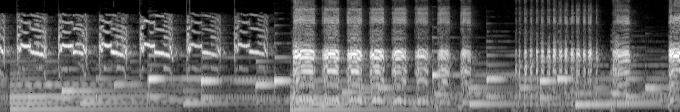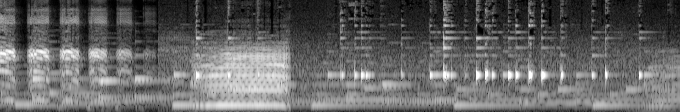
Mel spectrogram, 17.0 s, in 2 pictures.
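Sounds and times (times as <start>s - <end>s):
duck quacking: 3.7s - 12.1s
long drawn-out animal call: 16.6s - 17.0s.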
